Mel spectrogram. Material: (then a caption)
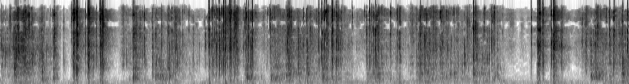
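Soap. Thin, brittle, solid silver-grey dried soap plates in a pile are snapped and crushed between fingertips and long nails. A dense run of bright, dry crunches and sharp snaps follows, each dying away almost instantly, with almost no low end.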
